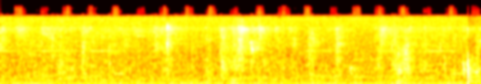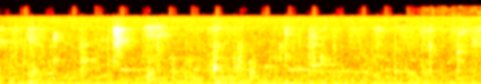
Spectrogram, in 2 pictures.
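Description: Plastic gloves crinkle close up.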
